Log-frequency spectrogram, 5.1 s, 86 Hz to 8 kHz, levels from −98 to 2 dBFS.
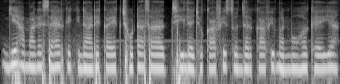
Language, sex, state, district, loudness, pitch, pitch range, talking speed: Hindi, female, Bihar, Lakhisarai, -19 LUFS, 210 Hz, 205-225 Hz, 225 wpm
